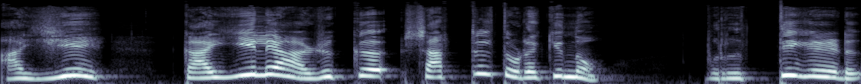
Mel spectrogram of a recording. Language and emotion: Malayalam, disgusted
